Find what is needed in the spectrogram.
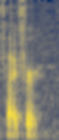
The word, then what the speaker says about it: Pfeiffer: Pfeiffer? – Yeah, that's how you pronounce it.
